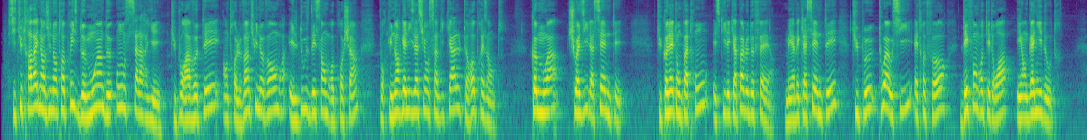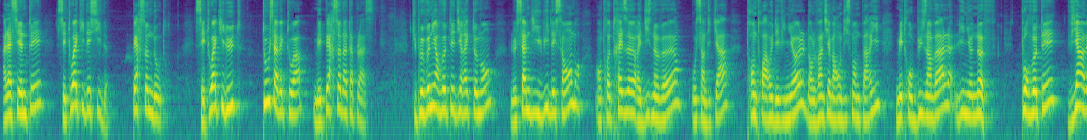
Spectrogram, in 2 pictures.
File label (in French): election annonce francais; election TPE 2012; CNT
